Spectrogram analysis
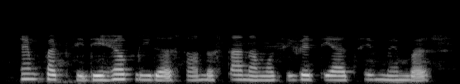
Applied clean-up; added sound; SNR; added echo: none; none; none; none.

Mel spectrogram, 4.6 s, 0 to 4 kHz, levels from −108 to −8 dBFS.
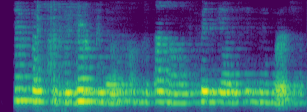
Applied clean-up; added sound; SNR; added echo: neural mask model DeepFilterNet 3.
